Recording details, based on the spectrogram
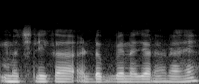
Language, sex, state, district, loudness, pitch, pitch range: Hindi, male, Chhattisgarh, Balrampur, -17 LUFS, 130 Hz, 125-130 Hz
